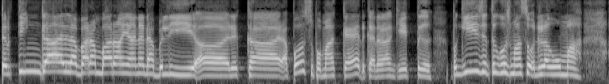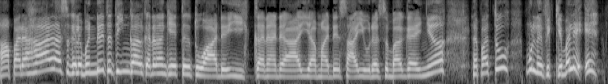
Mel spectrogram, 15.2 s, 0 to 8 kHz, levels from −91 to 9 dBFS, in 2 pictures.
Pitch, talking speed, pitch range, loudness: 250 Hz, 175 wpm, 205-300 Hz, -15 LUFS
